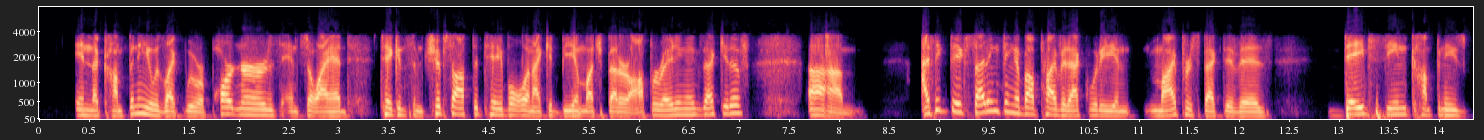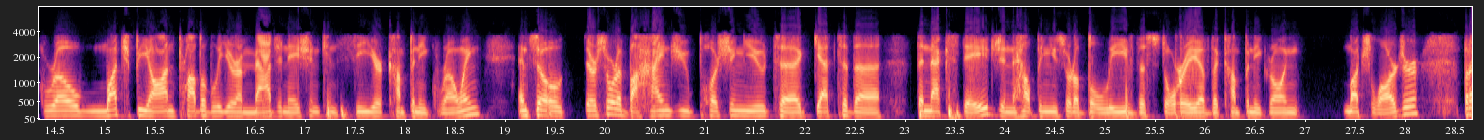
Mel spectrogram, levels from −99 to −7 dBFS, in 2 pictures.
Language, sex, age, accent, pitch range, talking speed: English, male, 30-49, American, 120-165 Hz, 180 wpm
